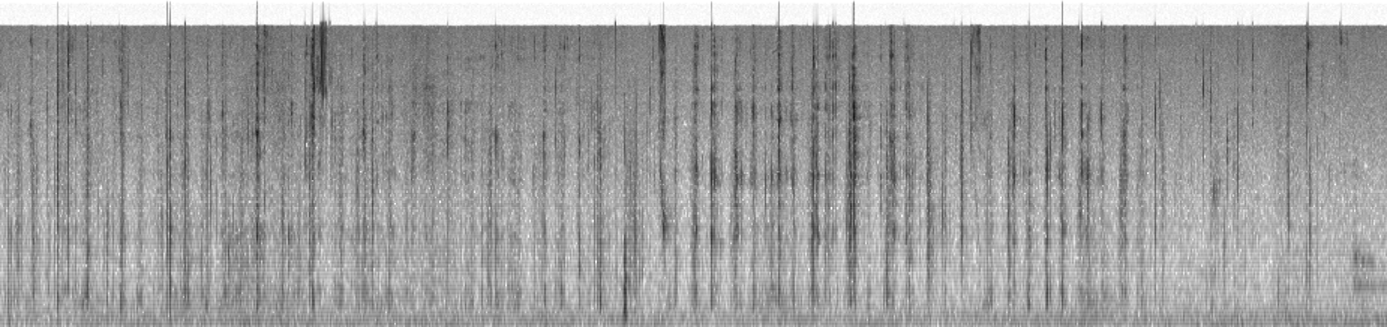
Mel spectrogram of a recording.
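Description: Close-miked chewing of a mouthful of Krispy Kreme donut: a steady run of mouth clicks and smacks, several a second, easing off slightly near the end.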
